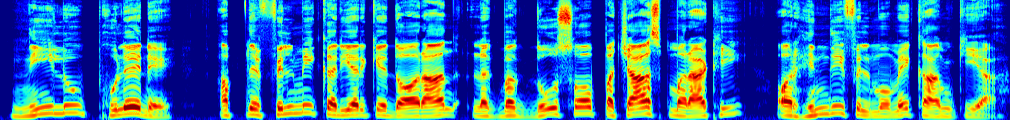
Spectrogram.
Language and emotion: Hindi, neutral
